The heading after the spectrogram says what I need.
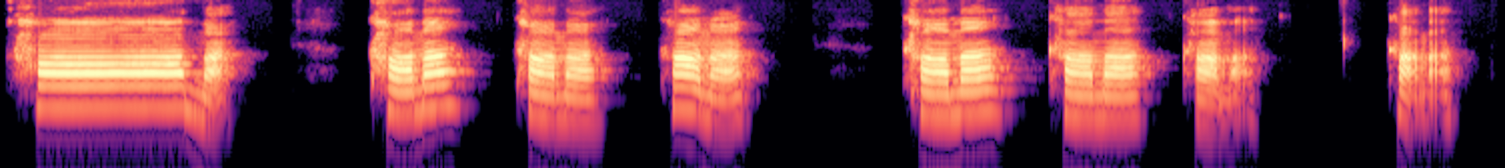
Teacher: open wide for that a and comma schwa in syllable number two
